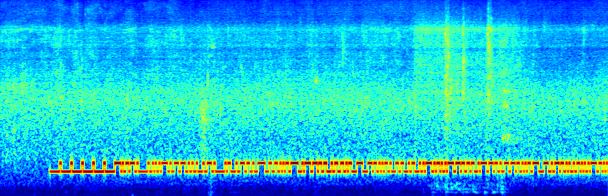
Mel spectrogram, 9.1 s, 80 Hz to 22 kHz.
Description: RTTY (45.45 baud, 170 Hz shift), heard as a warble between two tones, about 660 Hz centre, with radio static and the noise of a restroom. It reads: JEAN-BAPTISTE CIBO SUCCEDE LE A SON …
